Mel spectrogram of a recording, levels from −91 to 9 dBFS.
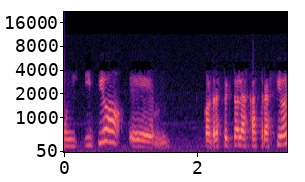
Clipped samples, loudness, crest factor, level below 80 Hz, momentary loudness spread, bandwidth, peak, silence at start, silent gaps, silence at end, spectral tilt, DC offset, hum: under 0.1%; -19 LUFS; 18 dB; -60 dBFS; 12 LU; 10 kHz; -2 dBFS; 0 s; none; 0 s; -5 dB/octave; under 0.1%; none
